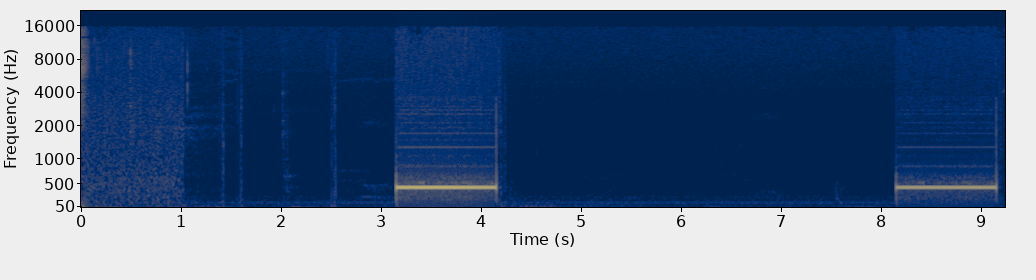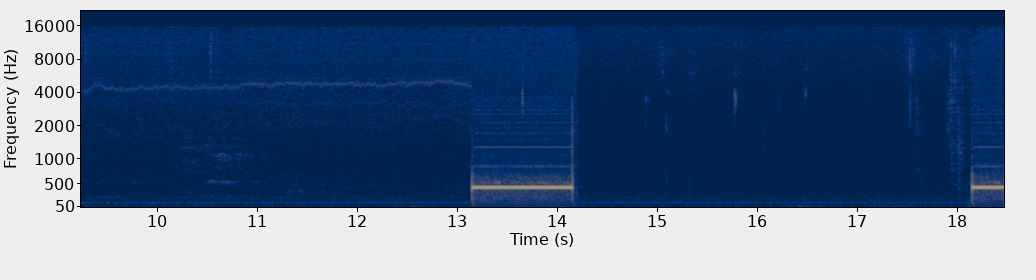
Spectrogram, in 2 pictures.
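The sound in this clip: Telephone ringback tone on an outgoing call line: four long, steady, mid-pitched beeps evenly spaced by several seconds of near silence, the last one cut off.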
